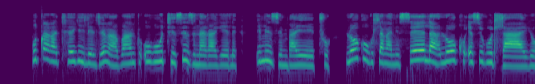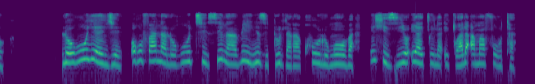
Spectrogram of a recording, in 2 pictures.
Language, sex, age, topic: North Ndebele, female, 18-24, health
